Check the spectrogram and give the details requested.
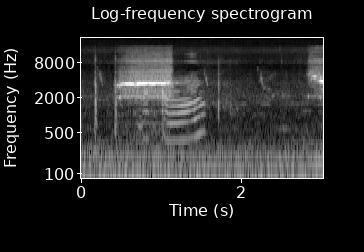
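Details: Pet green Indian ringneck parrot kept alongside an Alexandrine parrot: a shrill, steady high screech lasting half a second, then a harmonic, speech-like phrase that bends downward, followed by short clicks and another screech at the end.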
